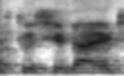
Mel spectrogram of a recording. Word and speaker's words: Thucydides: called the tusi diet strap which was uh pronounced by the greek philosopher thucydides i think 500 bc or something that there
